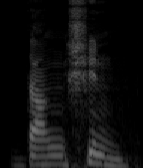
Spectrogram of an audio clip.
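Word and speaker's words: 당신: দাংশিন।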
